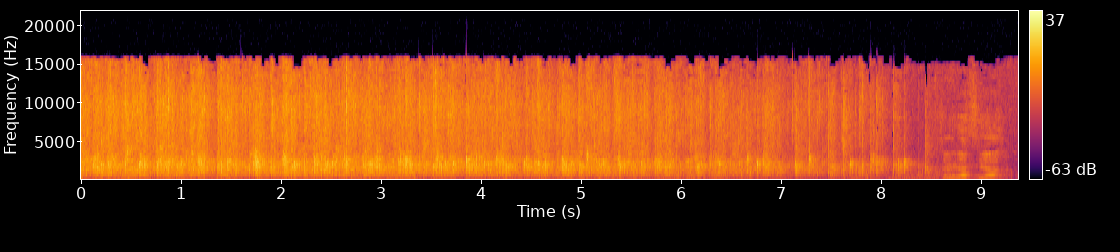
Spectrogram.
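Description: A folk ensemble strums guitars and plucks a double bass in an echoing hall.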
